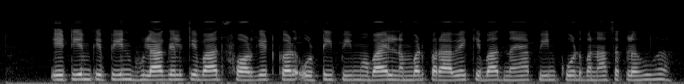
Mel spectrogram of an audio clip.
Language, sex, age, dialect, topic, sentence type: Magahi, female, 31-35, Western, banking, question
